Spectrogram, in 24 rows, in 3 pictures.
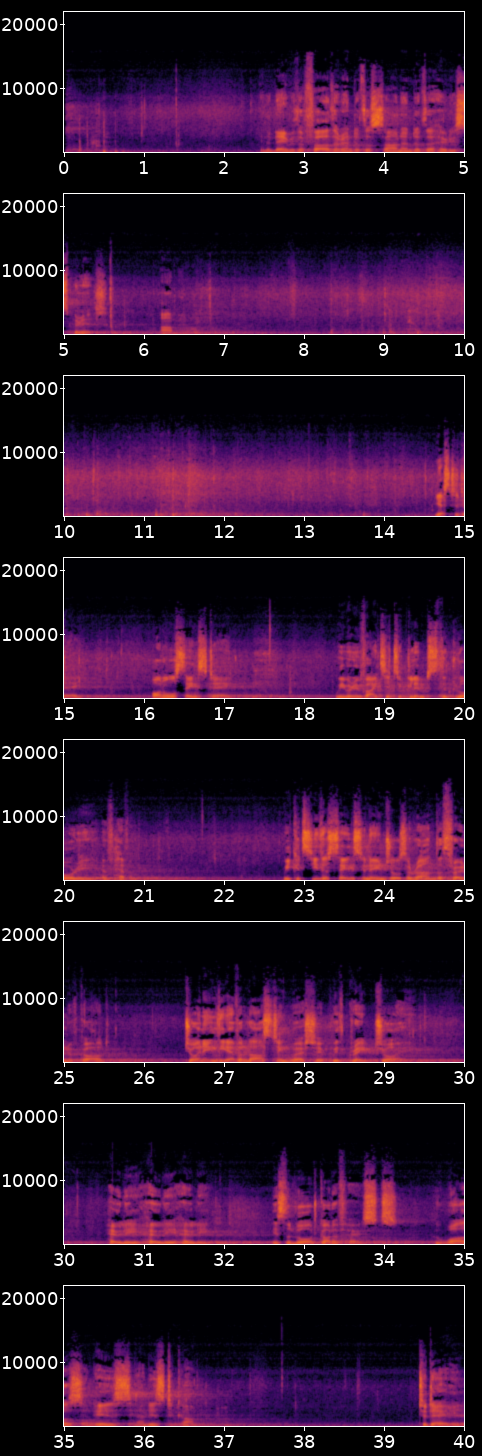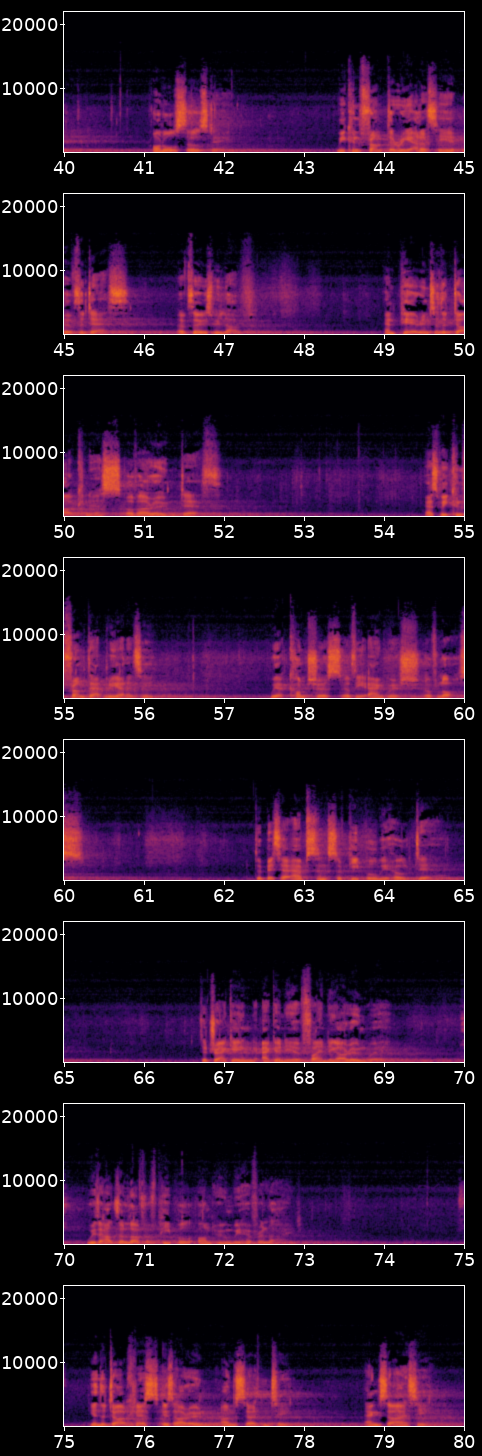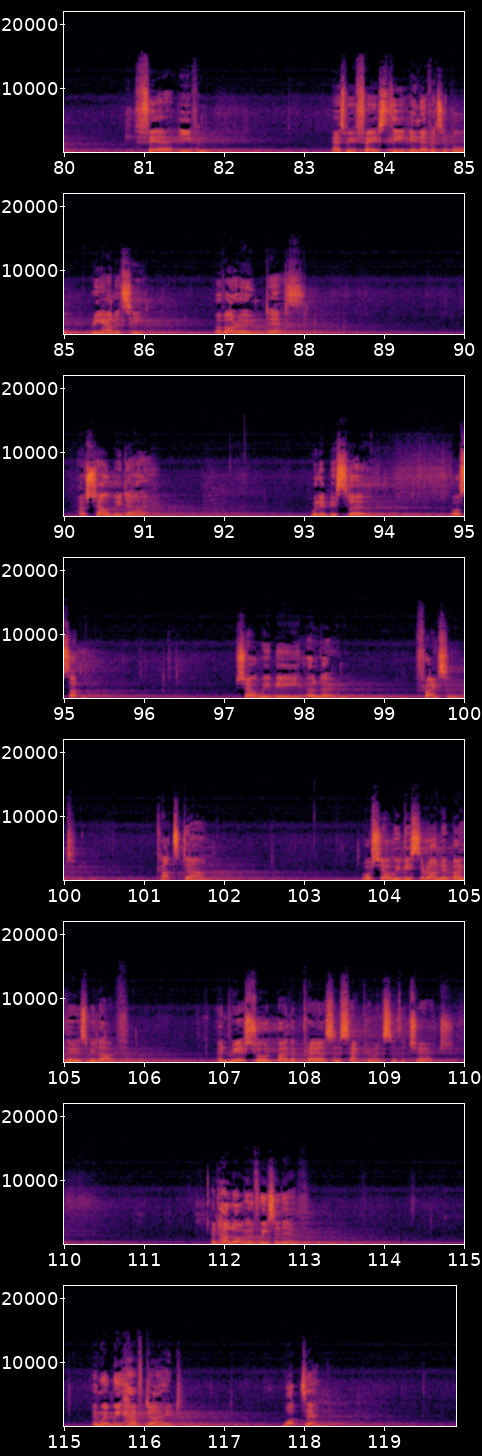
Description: Sermon given at Sung Eucharist on All Soul's Day: Monday 2 November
